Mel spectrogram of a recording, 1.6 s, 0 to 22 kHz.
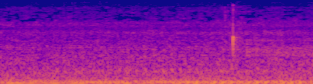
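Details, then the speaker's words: Truck started cold, about 80°F outside, after 24 hours of curing an exhaust leak seal: slow deep even burble, exhaust a little quieter; idle sits really low when cold, cause not stated. "um I think it's a little quieter idle's really low and it's cold"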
